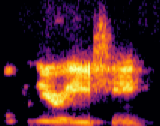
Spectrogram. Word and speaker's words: Ishii: Ishii.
